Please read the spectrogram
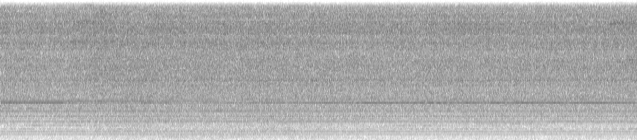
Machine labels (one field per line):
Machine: pump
